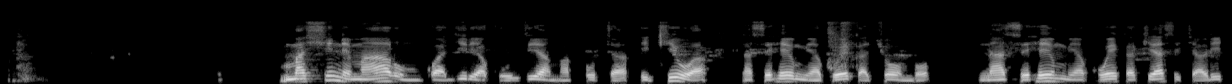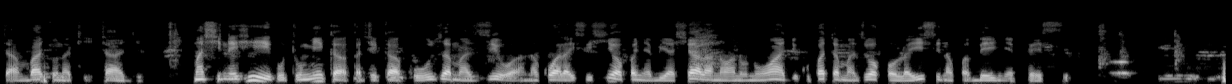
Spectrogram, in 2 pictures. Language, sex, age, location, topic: Swahili, male, 25-35, Dar es Salaam, finance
